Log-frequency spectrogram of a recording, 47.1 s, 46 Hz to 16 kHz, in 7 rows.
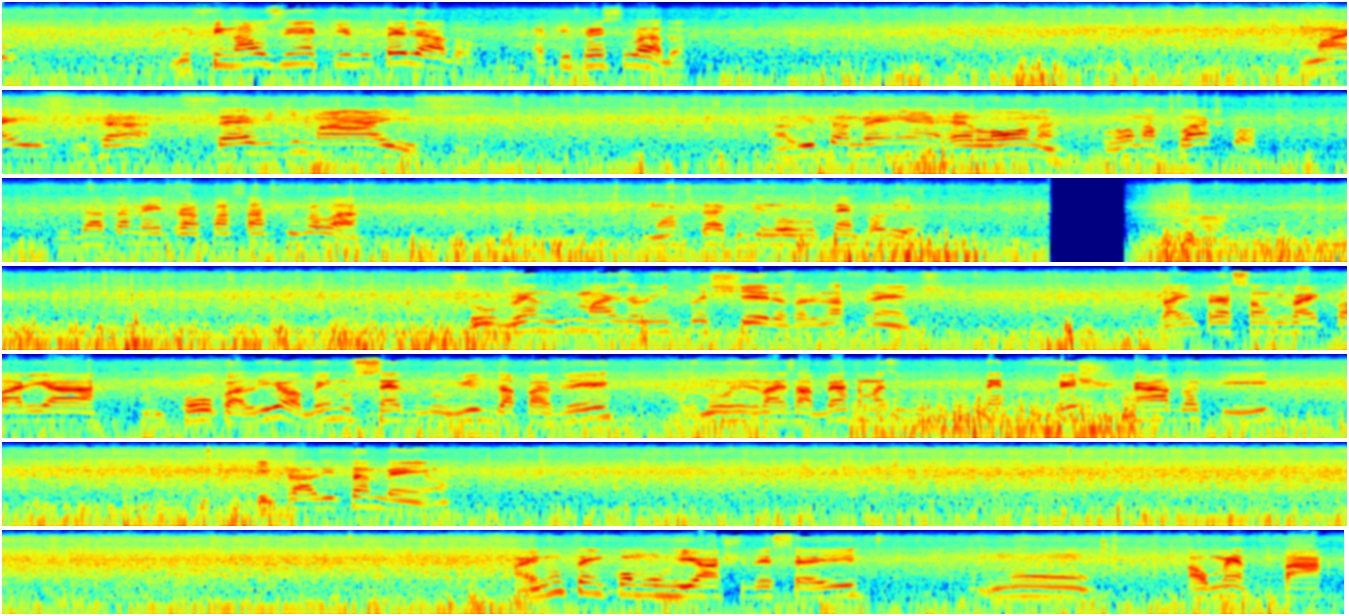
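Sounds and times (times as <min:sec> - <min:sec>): heavy rain: 0:00.0 - 0:47.0
wind rumbling on microphone: 0:00.0 - 0:47.0.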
